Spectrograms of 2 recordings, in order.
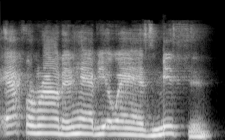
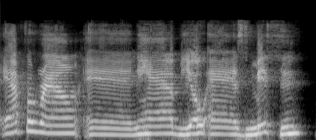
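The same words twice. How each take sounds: First: Louder, punching the threat out; loud mock threat. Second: Said in the usual way. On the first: Reading the threat again to viewers, louder and mocking. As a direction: belt the quoted threat like she meant it. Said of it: "She said". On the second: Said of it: "she said".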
